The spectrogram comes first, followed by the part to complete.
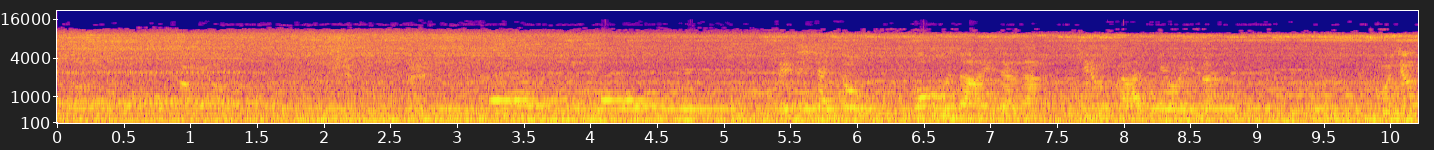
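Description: N700-series 4000 Shinkansen trainset rolling slowly alongside the platform as it draws in to stop. A steady running rumble with faint humming tones, and voices in the second half.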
